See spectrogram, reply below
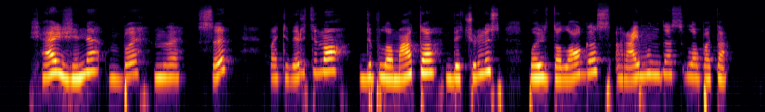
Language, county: Lithuanian, Kaunas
